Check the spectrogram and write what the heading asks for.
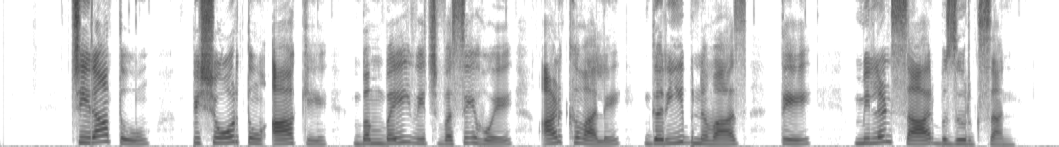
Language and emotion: Punjabi, neutral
